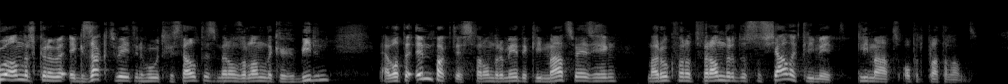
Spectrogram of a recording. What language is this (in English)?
Dutch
